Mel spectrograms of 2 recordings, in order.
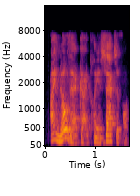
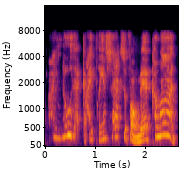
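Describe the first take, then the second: First: Said in the usual way. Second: High, incredulous re-enacted exclamation; freaking out. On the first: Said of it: "I'm going to myself". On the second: Spotting an old friend on stage, freaking out. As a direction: insist on it in amazed disbelief, pitch leaping. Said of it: "I was freaking out".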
